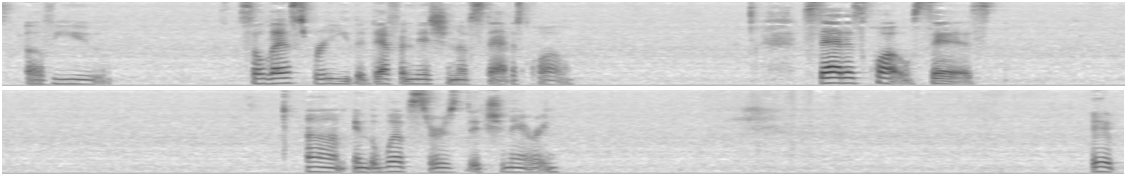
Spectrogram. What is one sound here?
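A woman speaks calmly and close into a microphone, with pauses.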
